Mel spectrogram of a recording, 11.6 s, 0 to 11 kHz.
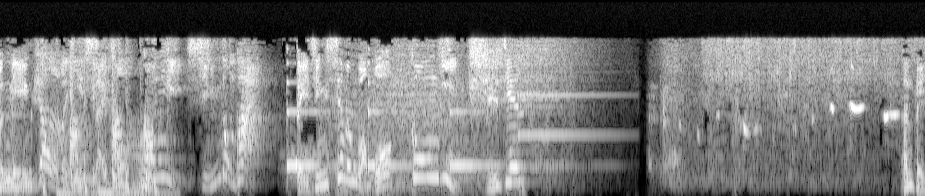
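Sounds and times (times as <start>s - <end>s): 
speech: 0.1s - 6.7s, 11.3s - 11.5s
electronic tone: 3.6s - 7.8s
water gushing from an open tap: 8.5s - 11.5s.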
